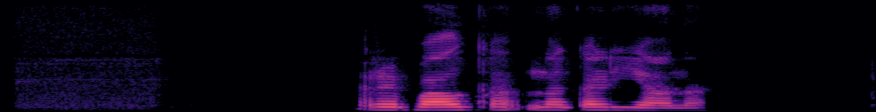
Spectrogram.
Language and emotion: Russian, neutral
